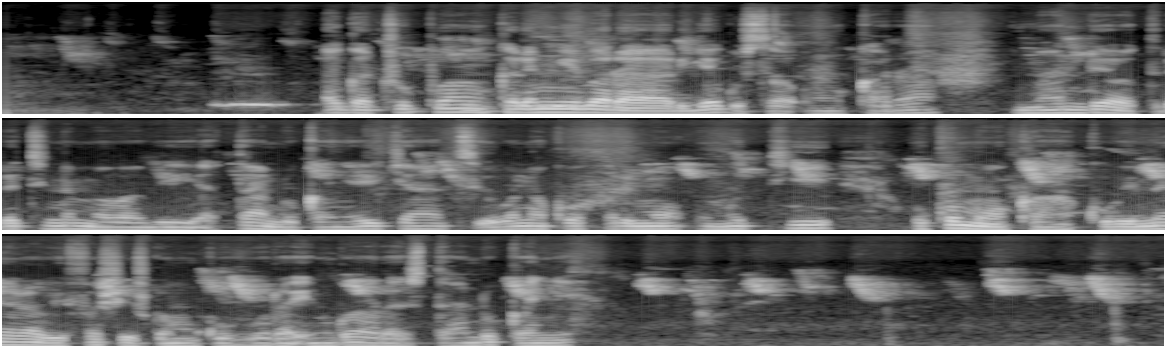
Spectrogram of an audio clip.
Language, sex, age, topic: Kinyarwanda, male, 25-35, health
